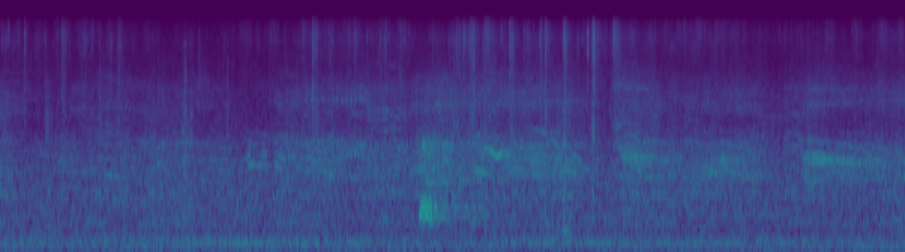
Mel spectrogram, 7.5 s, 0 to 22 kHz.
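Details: Evening pre-roost gathering of American crows in Coles County, Illinois, USA, January 2015: rough caws from a large flock blend into a steady chorus, one louder nearby call standing out midway.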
